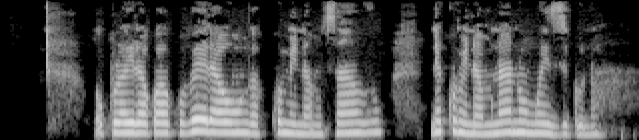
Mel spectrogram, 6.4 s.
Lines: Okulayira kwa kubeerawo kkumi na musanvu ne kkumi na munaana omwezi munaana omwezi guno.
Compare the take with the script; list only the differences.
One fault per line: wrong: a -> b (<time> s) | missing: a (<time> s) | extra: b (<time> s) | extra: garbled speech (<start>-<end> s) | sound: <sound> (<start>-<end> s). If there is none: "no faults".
extra: nga (2.5 s)
missing: munaana omwezi (5.7 s)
